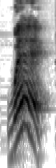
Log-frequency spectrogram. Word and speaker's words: ouais: real falado, eles dizem Ouais. ouais. A gente fala os dois, mas você pode ouvir muito ouais. Que ficaria assim, a pronúncia é como se fosse ouais, assim, tá bom?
